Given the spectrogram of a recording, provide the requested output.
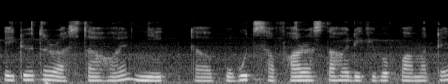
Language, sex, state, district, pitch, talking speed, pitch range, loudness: Assamese, female, Assam, Kamrup Metropolitan, 185 Hz, 160 wpm, 180-200 Hz, -17 LUFS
